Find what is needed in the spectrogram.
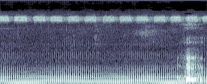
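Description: Insects chirping steadily in a high, even pulse of about five a second, over a low steady hum.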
